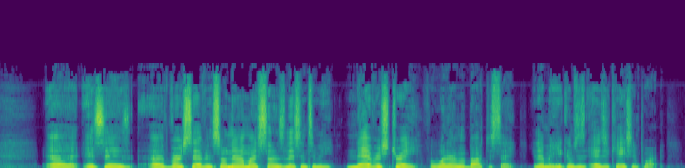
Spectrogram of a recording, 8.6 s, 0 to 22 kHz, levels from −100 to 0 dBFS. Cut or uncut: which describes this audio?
cut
